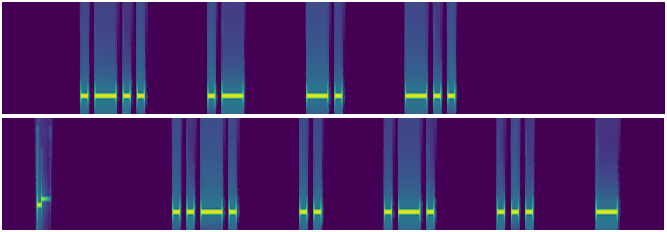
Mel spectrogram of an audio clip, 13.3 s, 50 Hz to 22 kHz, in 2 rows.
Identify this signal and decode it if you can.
Morse code, heard as a keyed tone, about 17 wpm, spaced as for 10 wpm, 700 Hz. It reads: LAND FIRST
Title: 3x Character Spacing - Top 200 Words - 17wpm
